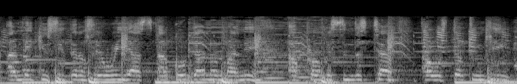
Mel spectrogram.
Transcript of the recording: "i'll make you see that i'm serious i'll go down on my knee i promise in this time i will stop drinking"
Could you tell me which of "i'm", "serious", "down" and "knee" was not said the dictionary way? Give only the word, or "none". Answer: serious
